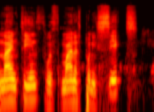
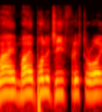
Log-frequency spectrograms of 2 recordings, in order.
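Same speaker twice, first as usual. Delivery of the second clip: dopey voice, pitched a touch higher; 8 semitones higher than usual. Picturing Martin Keown apologizing to Van Nistelrooy, dopey Martin Keown voice. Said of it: "in his dopey voice".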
